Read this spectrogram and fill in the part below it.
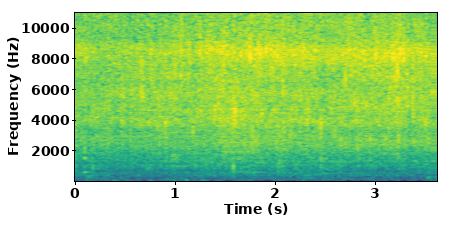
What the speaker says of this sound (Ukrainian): Наші грибочки обсмажилися, додаємо солодкий перчик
